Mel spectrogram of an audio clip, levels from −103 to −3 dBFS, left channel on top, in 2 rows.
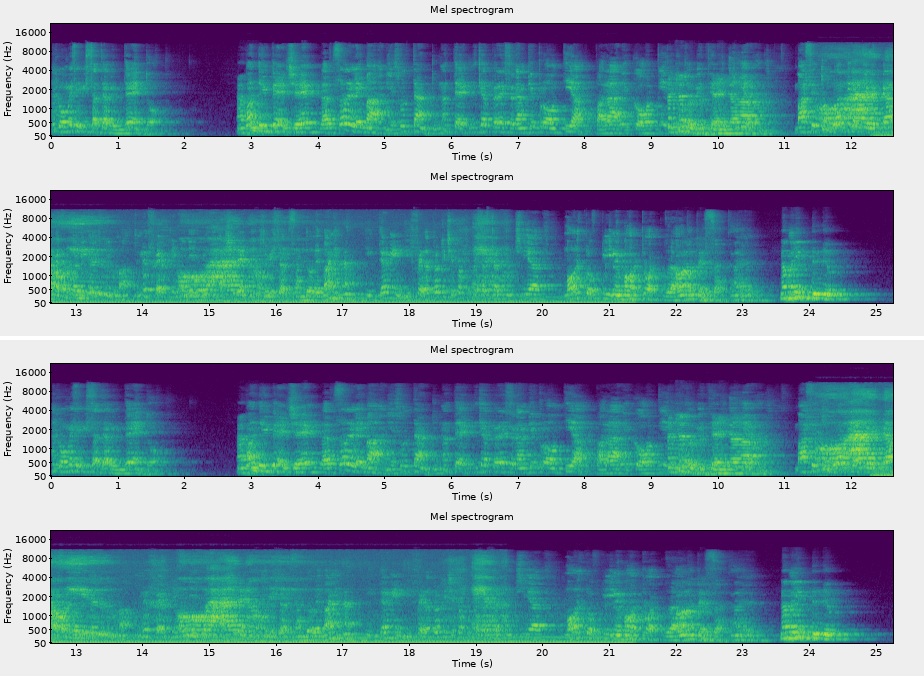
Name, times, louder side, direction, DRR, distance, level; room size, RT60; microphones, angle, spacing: voice 1, 0.0-1.6 2.9-10.6 11.1-17.0 17.3-23.1 23.6-23.8, left 1 dB, 60° left, 1 dB, 0.7 m, -28 dB
voice 2, 2.8-3.1 3.6-3.7 9.2-10.7 16.8-17.2 22.0-22.5 22.8-23.2 23.6-24.3, equal, 10° left, -3 dB, 0.7 m, -24 dB
sound 1, 11.5-19.5, right 2 dB, 45° right, 0.7 m, -26 dB
sound 2, 12.3-21.4, right 3 dB, 90° right, 0.3 m, -31 dB
4.9 x 4.3 x 2.2 m, 0.98 s
head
